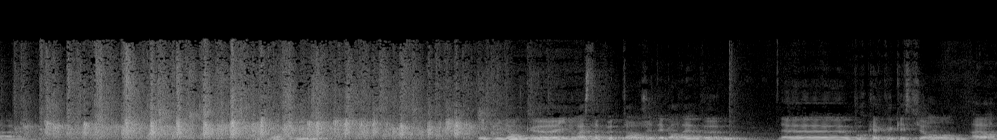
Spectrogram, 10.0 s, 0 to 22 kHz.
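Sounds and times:
audience applause for two presenters: 0.0s - 5.6s
speech: 2.7s - 3.4s, 4.8s - 9.9s.

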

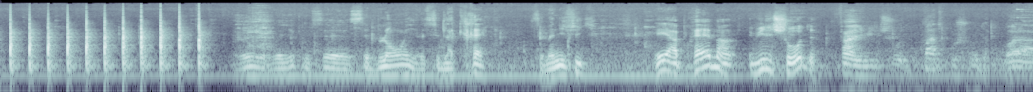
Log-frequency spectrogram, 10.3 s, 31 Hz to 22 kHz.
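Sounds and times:
knife cutting porcini mushroom into large pieces: 0.0s - 2.1s
speech: 2.4s - 10.3s.

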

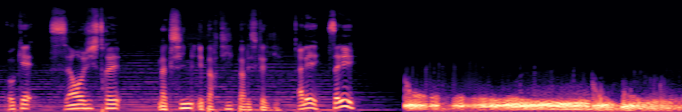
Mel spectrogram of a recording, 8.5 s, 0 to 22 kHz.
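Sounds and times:
speech: 0.2s - 5.2s
low hum: 5.1s - 8.5s
stomach growling from hunger: 5.1s - 8.5s.

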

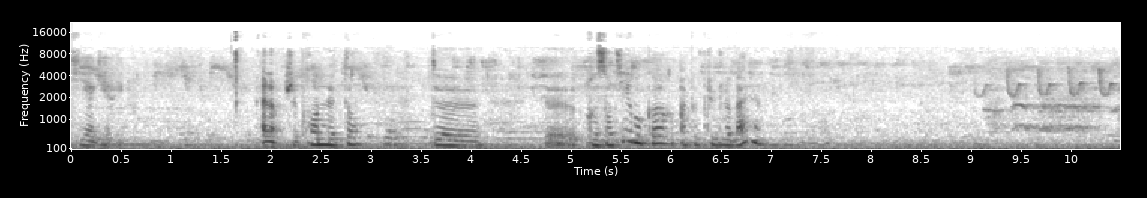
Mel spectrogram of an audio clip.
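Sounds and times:
birds chirping outdoors: 0.0s - 10.4s
speech: 0.1s - 0.7s, 1.9s - 7.2s.

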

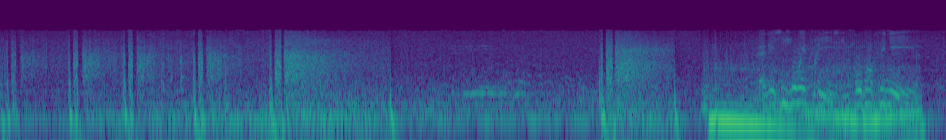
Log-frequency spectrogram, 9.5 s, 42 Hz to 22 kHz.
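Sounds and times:
gunshots: 0.0s - 3.6s, 6.0s - 7.3s
noisy rumble of commotion: 1.6s - 9.4s.

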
